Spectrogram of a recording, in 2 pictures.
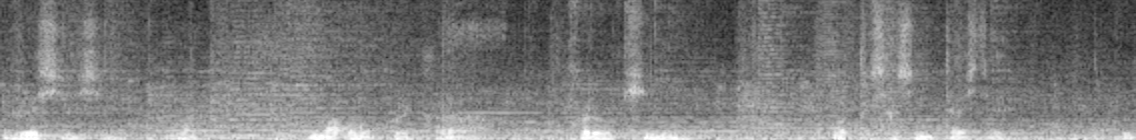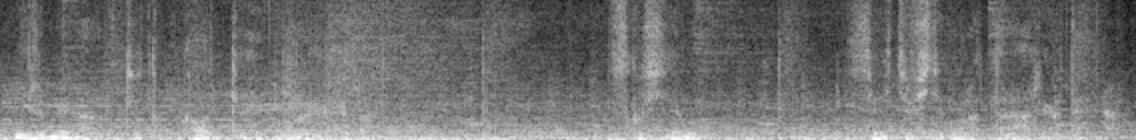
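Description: A man at a moderate pace with long, frequent pauses over loud music in the background. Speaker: photographer. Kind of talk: interview answer. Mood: calm, reflective. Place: hall.

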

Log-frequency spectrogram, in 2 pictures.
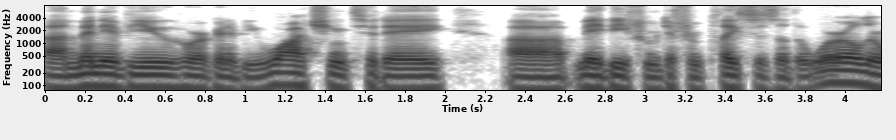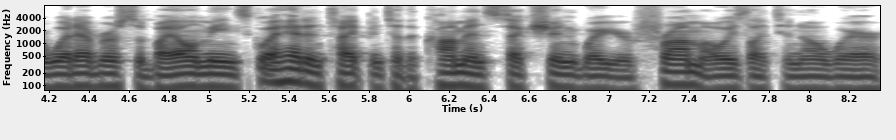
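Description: Against a quiet background, a man speaks in a very deep, low pitch with ordinary pitch variation and a dry sound with no echo. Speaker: podcast host. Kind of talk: show intro and announcements. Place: studio. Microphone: studio mic.

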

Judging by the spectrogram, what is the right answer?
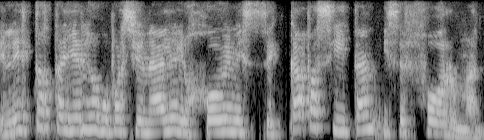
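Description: A woman at a very slow pace with lively intonation, over light background noise. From Chile. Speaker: occupational therapist, nonprofit director. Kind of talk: interview. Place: home room. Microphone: connection dropping; webcam.

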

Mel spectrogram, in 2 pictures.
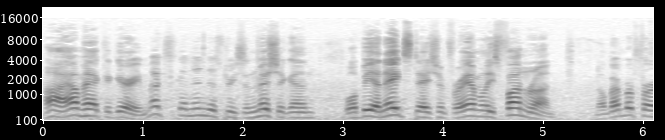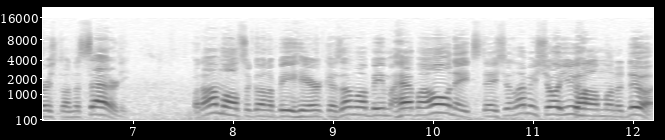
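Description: A man's high voice at a very fast pace, with ordinary pitch variation, dry sound with no echo, and light background noise. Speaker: promo spokesman. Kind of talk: promotional announcement. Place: street.

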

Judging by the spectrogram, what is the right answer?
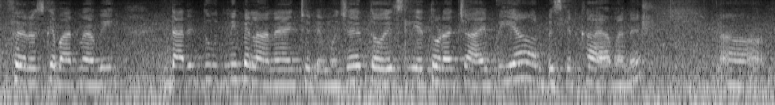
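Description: A woman at a fairly slow pace, heard over loud background noise. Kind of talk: casual vlog chat. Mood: happy, content. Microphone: phone near.

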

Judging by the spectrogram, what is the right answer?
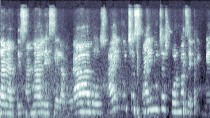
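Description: A woman's high-pitched voice at a fairly slow pace over noticeable background noise. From Mexico, Guadalajara. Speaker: crafts teacher. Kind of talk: online class tutorial. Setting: video call. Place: workshop.

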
